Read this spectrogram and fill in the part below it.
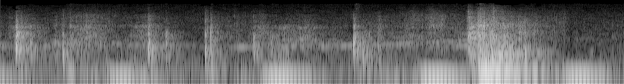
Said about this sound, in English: Open the door. Open the door!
